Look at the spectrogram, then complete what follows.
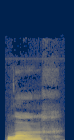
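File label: "làthach", Scottish Gaelic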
